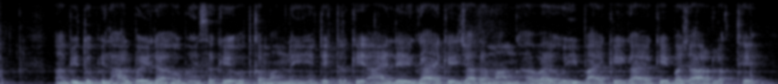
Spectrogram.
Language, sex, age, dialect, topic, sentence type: Chhattisgarhi, male, 18-24, Western/Budati/Khatahi, agriculture, statement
